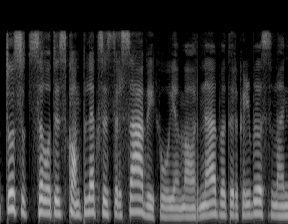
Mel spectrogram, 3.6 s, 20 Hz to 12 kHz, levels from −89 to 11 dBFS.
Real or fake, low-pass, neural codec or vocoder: fake; 7.2 kHz; codec, 16 kHz, 1 kbps, FunCodec, trained on Chinese and English, 50 frames a second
